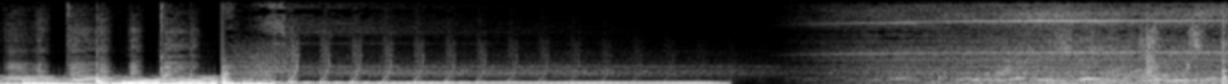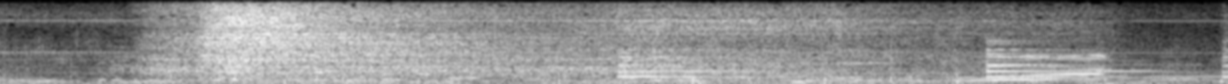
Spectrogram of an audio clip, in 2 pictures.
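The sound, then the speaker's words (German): A steam locomotive hisses steadily in a busy station, broad hissing steam swelling loudly midway amid clanks and background bustle, after a brief tonal jingle and a short gap at the start. “Ach, dieses Dampfrost wird mich nicht zum Galopp verleiten.”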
